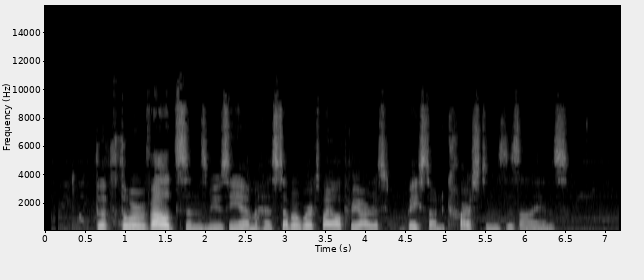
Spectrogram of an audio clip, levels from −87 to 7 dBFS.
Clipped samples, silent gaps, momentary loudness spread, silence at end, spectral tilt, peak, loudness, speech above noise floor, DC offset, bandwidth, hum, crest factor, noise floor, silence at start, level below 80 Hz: under 0.1%; none; 20 LU; 0.7 s; -6 dB/octave; -6 dBFS; -28 LUFS; 40 dB; under 0.1%; 9.6 kHz; none; 24 dB; -68 dBFS; 0.65 s; -60 dBFS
